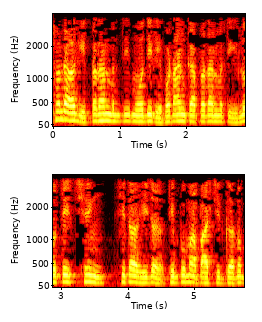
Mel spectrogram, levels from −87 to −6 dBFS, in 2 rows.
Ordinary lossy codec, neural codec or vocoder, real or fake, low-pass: none; none; real; 3.6 kHz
